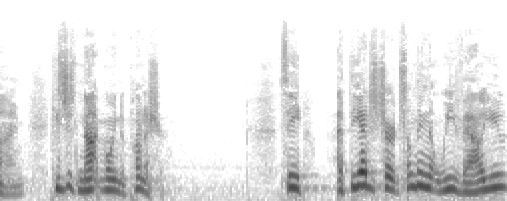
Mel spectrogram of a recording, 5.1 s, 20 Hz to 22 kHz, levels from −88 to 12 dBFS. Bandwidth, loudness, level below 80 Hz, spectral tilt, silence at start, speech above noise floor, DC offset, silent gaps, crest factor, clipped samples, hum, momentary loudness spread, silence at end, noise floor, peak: 12.5 kHz; -26 LUFS; -64 dBFS; -7 dB/octave; 0 s; 44 dB; under 0.1%; none; 20 dB; under 0.1%; none; 15 LU; 0 s; -69 dBFS; -6 dBFS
